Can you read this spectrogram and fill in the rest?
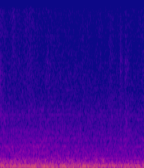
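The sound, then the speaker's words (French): Steady low rumble of a Chicago elevated Green Line train to Harlem and Lake in motion, a dense continuous roar heavy in the bass with faint rattling on top, loud throughout, no voices. “This is a green line train to Harlem and Lake.”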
